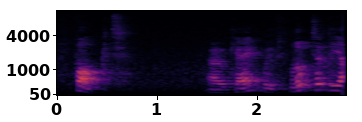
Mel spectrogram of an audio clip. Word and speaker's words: FCUKT: And that is something called a financial commercial UK transaction tax, yeah, FCUKT, which is pronounced FOCT.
